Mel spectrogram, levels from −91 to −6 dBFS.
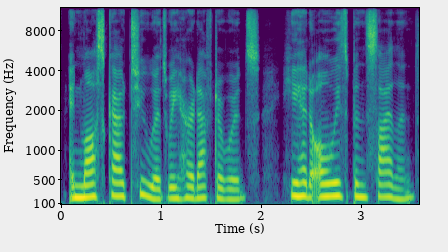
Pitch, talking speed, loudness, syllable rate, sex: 195 Hz, 200 wpm, -16 LUFS, 5.1 syllables/s, female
